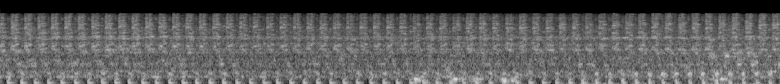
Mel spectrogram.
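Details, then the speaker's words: Cub Cadet with Kohler K161 single-cylinder after a new head gasket, cleaned carburetor and new condenser: starts instantly, then a crisp, even beat at steady pace with no popping or backfiring; points not yet adjusted. "I was going to adjust the points but my God it just it just literally lit off and no popping no backfiring"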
